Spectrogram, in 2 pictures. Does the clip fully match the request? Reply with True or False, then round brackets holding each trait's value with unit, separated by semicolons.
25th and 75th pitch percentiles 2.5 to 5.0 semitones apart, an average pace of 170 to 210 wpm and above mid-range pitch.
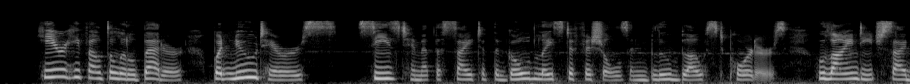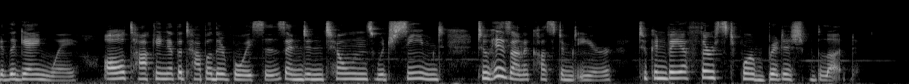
True (3.4 semitones; 180 wpm; 240 Hz)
